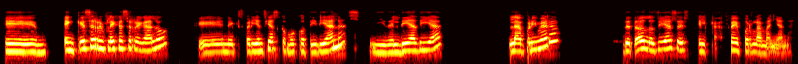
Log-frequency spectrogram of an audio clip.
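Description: A young woman guest in a casual interview, talking warmly and effusively about sensory pleasures, often laughing. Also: mid-range voice, a little slow, no echo. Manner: warm, effusive, sensory descriptions with frequent laughs. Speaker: podcast guest, workshop leader.

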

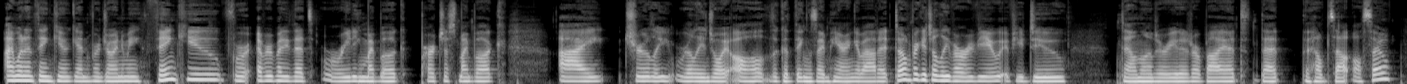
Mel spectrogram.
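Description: Woman podcast host, kinda low voice, flirty n candid, real dry close sound. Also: little pitch movement, a little fast, darkish tone, dry recording. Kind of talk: reading listener's story, then casual chat.

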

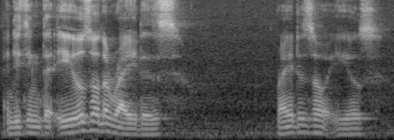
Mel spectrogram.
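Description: A man's voice: low-pitched, normal speed, darkish tone, echoey room, slight background noise. An Australian man, around his thirties, hosting a casual podcast and talking patiently in simple questions with a small child. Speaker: podcast host.

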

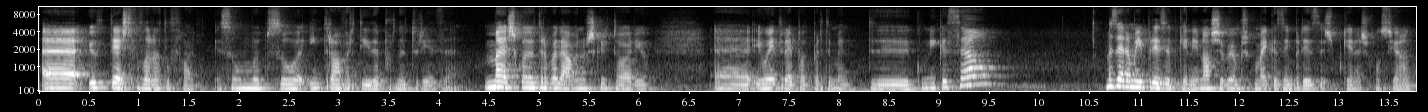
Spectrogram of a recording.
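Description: A woman's voice: deep voice, quick pace, slight background noise. Chatty European Portuguese woman podcaster. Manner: chatty and digressive, with frequent restarts. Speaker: podcast host. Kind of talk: casual solo podcast monologue.

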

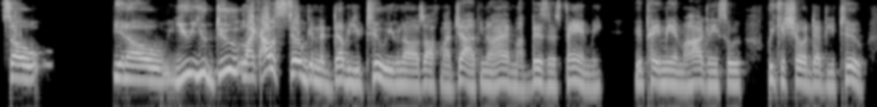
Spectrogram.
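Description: A man co-hosting a podcast in casual chat, talking in animated bursts, repeating himself and swearing casually. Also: on the high side, fast talker. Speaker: podcast co-host.

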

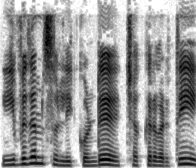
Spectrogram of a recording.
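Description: A woman narrating a historical novel as an audiobook, in a formal, measured storytelling manner. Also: mid-range voice, warm tone, no room sound, clean studio sound.

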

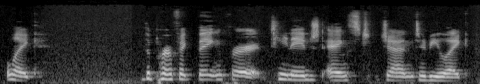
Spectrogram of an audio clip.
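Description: A woman's voice: mid-range voice, steady tone, slow pace, fairly bright tone. A young woman co-hosting a podcast, rambling casually about music with lots of fillers and giggles, sometimes talking through a mouthful of food. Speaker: podcast co-host.

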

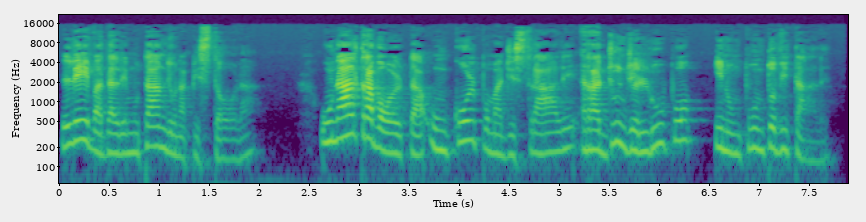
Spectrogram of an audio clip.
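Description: A woman's voice: on the low side, sing-song, a little slow, fairly bright tone. A woman reading a rhyming fairy tale aloud, playful and theatrical. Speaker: storyteller.

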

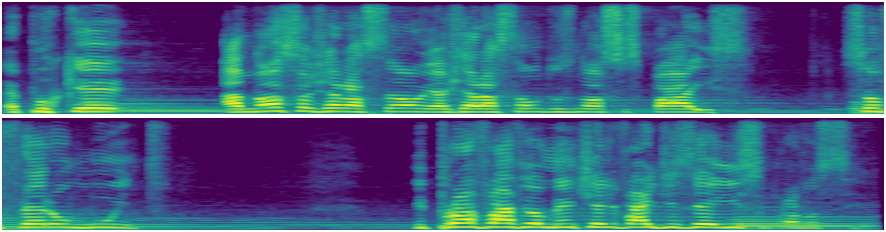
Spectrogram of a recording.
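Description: A man preaching a sermon as pastor, emphatic and building to shouts. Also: very high voice. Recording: long hall reverb with faint music.

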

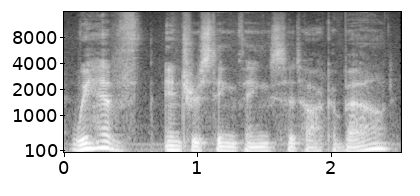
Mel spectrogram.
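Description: A man's voice: lowish voice, animated, normal speed, darkish tone, slight background noise. A man, co-hosting a casual podcast and joking around teasingly. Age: 40s. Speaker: podcast co-host.

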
